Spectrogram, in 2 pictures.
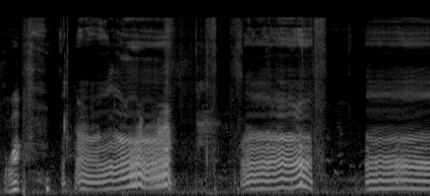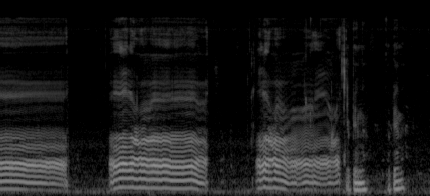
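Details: Indoors, a Toy Poodle, Elle, keeps asking Happy Hanna for the ball. Five long moaning, talk-like vocalizations, steady then dipping in pitch, are separated by pauses over a faint background hiss.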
